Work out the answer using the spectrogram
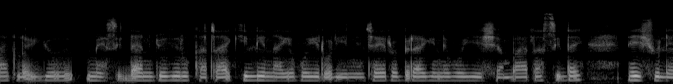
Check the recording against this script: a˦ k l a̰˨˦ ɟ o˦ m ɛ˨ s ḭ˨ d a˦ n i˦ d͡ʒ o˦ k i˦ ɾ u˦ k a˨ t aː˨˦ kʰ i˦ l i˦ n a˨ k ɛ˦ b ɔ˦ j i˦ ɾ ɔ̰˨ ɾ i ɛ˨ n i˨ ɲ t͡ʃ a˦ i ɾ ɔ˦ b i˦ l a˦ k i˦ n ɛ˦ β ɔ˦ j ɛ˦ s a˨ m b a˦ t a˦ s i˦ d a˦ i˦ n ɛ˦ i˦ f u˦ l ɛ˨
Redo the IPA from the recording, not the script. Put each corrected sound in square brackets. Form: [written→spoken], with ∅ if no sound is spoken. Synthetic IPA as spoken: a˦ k l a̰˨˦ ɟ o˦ m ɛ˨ s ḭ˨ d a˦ n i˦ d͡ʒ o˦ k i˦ ɾ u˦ k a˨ t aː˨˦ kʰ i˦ l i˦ n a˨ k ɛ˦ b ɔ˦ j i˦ ɾ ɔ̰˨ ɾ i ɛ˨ n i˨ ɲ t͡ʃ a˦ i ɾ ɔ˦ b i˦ [l→ɾ] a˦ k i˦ n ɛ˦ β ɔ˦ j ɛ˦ [s→ʃ] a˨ m b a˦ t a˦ s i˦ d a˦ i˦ n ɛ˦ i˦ [f→ʃ] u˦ l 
